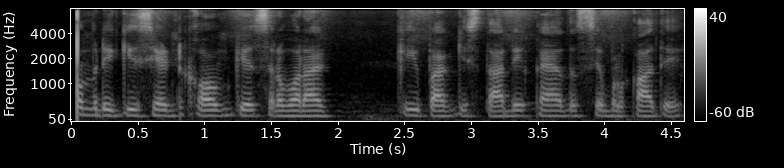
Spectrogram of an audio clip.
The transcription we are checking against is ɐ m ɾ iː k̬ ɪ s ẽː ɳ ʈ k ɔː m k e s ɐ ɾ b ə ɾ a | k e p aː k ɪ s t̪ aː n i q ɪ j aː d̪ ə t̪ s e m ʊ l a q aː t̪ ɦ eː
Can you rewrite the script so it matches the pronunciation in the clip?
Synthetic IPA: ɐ m ɾ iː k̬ i s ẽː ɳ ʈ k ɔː m k e s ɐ ɾ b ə ɾ a | k i p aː k ɪ s t̪ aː n i q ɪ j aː d̪ ə t̪ s e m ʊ l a q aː t̪ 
